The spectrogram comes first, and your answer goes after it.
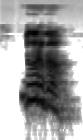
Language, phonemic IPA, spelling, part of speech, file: Marathi, /d̪uɾ.ɡə/, दुर्ग, noun, LL-Q1571 (mar)-दुर्ग.wav
- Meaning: fort, castle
